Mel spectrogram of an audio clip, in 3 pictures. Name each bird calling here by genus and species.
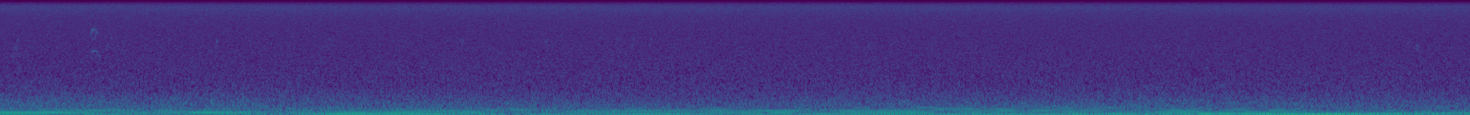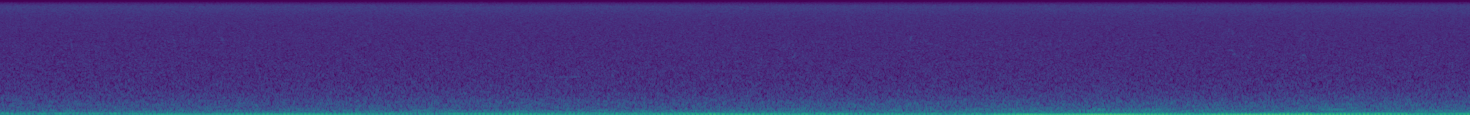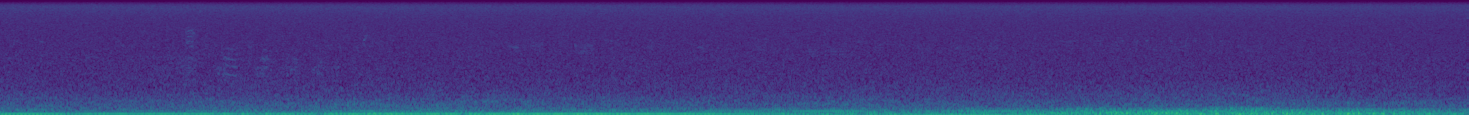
Chlorodrepanis virens, Pternistis erckelii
